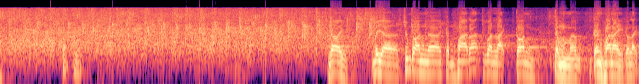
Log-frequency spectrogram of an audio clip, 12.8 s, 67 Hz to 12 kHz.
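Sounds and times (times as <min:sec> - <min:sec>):
large audience applauding: 0:00.0 - 0:09.1
speech: 0:06.6 - 0:12.7.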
